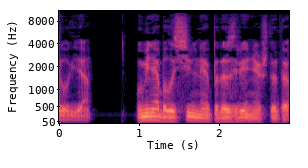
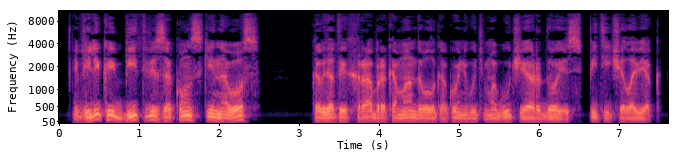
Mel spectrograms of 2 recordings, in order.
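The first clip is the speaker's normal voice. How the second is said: plain reading voice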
